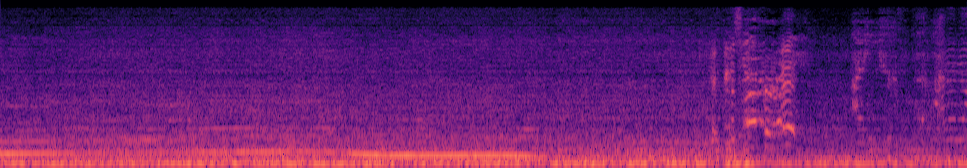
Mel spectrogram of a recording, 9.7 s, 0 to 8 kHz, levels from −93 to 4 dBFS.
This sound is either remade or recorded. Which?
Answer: remade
